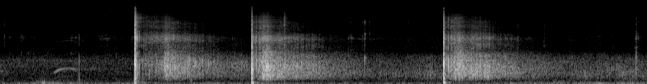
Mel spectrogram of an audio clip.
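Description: Three shotgun shots, the first about a second and a half in, the second about a second later and the third about two seconds after that, each trailing off in an echo lasting about a second.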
